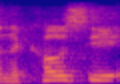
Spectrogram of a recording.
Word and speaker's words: Nicosi: So you pronounce the N. Okay, so Nicosi S.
